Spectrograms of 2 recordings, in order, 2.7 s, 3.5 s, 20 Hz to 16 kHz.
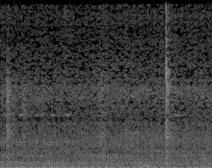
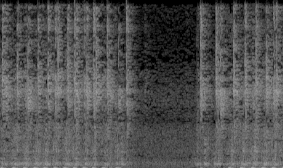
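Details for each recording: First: Yamaha Aerox 155 scooter, long stored, that would not start and ran noisy: now idles with an even, steady putter and no ticking or clatter. Running quiet and healthy, though the damaged fuel pump still needs replacement. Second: Yamaha Aerox 155 that sat stored a long time and reportedly ran out of oil; it won't start and the engine is noisy. Rapid, uneven clatter while cranking, about four beats a second, with a brief pause, from valve train/low compression.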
